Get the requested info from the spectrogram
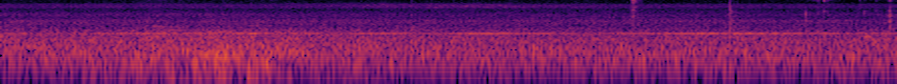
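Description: Steady indoor background hum with a thin, steady high whine, and two light clicks near the end.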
